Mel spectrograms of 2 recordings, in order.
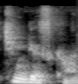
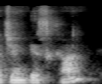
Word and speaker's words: Chinggis Khan: But the Mongol pronunciation, I believe, is Chinggis Khan.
